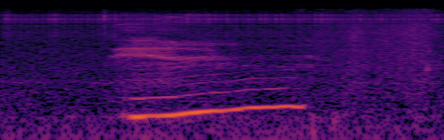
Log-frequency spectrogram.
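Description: A young woman hums a drawn-out, rising note.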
